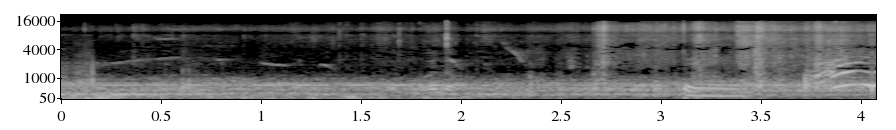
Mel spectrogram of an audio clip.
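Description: Birds calling faintly in the background, a few short chirps and slides, with a person's voice exclaiming near the end.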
